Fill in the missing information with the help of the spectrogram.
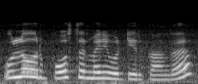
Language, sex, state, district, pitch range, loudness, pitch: Tamil, female, Tamil Nadu, Chennai, 250-335 Hz, -13 LUFS, 290 Hz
